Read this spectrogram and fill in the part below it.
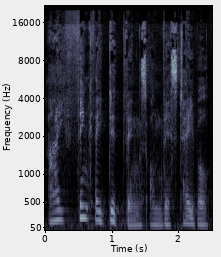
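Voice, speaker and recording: A refined unicorn lady from a storybook, played by a man. The delivery is smooth and prim, with a composed, ladylike poise. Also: mid-range voice, big pitch swings, unhurried, mellow. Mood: prim disapproval.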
